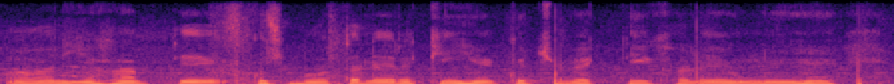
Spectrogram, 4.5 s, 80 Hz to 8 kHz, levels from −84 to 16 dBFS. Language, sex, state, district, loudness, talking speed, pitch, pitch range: Hindi, male, Uttar Pradesh, Lucknow, -17 LUFS, 160 wpm, 175 Hz, 165-185 Hz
